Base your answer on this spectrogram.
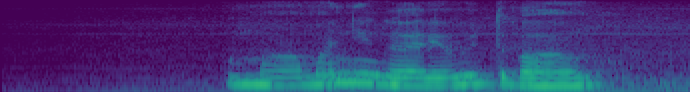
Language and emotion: Russian, neutral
